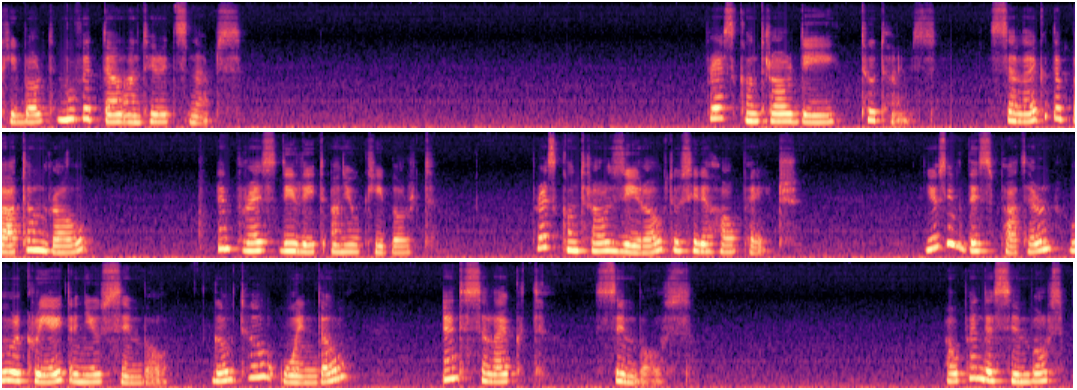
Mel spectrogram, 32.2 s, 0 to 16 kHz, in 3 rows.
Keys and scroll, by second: 8.4 ctrl+d, 12.5 Delete.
